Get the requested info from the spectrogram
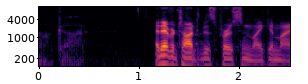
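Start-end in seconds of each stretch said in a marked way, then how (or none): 0.1-0.5 breathy whispered dismay, barely audible; whispered oh God. Retold or imitated. Streamer reacting to a stranger's message, whispered dismay. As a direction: sink into a tired whisper. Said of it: "I'm like".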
